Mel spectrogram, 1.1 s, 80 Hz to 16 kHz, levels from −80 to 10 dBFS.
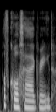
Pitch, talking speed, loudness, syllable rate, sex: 195 Hz, 215 wpm, -16 LUFS, 6.5 syllables/s, female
